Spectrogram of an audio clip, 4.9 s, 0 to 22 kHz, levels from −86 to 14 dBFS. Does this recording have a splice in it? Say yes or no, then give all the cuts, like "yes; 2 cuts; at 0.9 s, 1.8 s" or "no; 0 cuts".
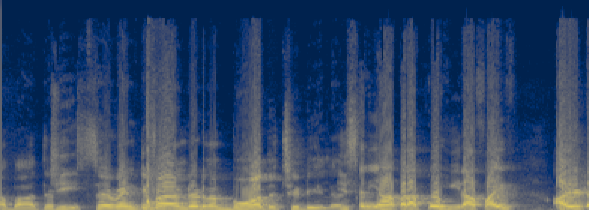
yes; 1 cut; at 3.0 s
